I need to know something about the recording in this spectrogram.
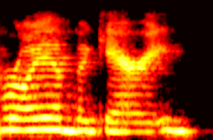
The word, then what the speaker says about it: Roya Baghen: i don't do a faux pas it's a roya bagari okay well that's what i was gonna say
